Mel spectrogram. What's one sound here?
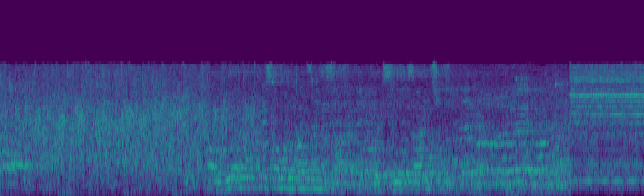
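A crowd in a large echoing hall murmurs and shouts.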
